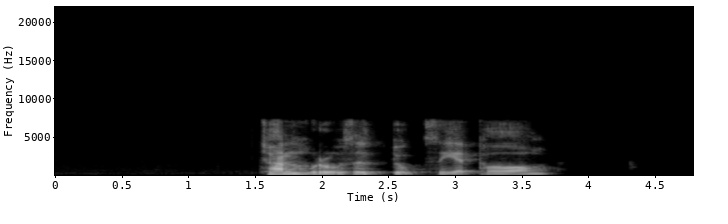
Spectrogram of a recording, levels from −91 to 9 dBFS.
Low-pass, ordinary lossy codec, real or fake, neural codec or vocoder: 7.2 kHz; none; fake; codec, 16 kHz, 4 kbps, X-Codec, HuBERT features, trained on general audio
